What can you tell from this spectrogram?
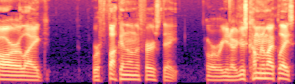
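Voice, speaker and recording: A man with an unremarkable speaking voice talks at a moderate pace, his pitch fairly low with ordinary variation. The recording is very clean and dry, close with no echo, over a silent background. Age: 20s. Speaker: podcast host and comedian. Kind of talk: casual chat.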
